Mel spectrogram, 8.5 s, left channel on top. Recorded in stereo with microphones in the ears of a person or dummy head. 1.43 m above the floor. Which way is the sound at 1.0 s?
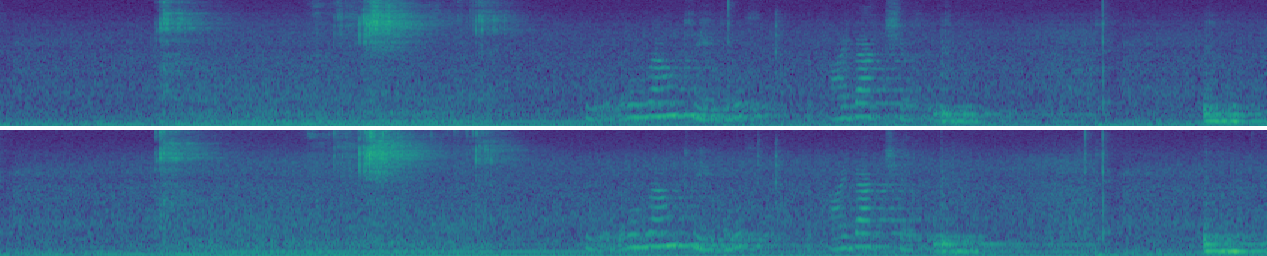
35° right (ahead or behind).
